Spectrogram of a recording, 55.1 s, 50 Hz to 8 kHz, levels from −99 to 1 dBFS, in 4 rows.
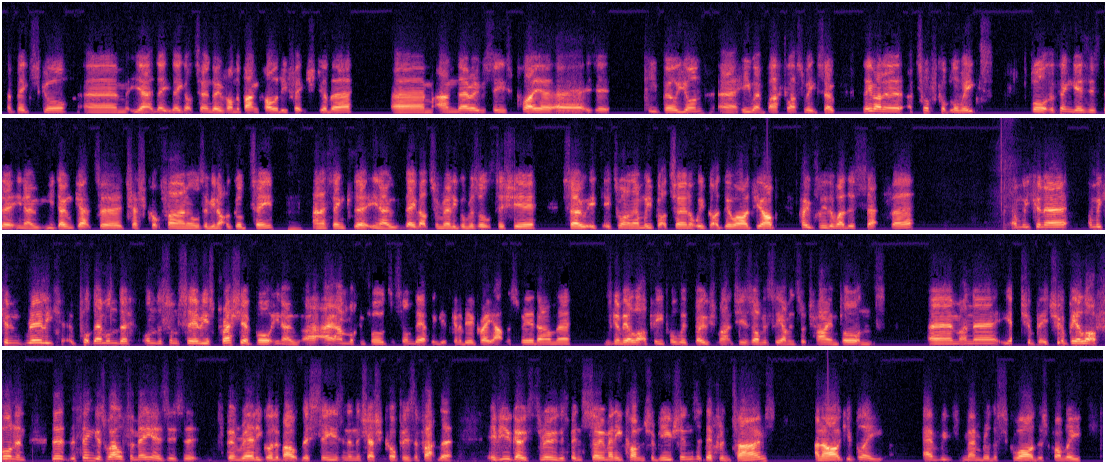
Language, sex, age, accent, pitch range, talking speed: English, male, 30-49, British, 115-150 Hz, 230 wpm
